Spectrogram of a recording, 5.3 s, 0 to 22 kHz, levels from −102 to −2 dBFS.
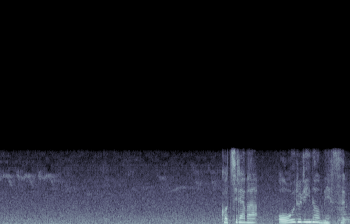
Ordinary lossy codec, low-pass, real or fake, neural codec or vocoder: none; 7.2 kHz; fake; vocoder, 22.05 kHz, 80 mel bands, WaveNeXt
